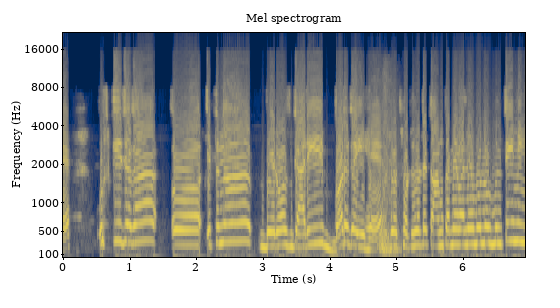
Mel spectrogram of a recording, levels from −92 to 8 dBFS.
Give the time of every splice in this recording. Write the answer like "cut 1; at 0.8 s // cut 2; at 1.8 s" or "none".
cut 1; at 4.9 s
